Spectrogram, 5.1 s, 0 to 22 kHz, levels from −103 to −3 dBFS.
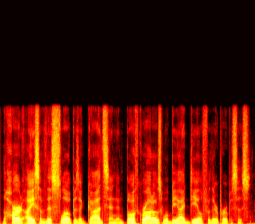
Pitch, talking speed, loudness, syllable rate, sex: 120 Hz, 210 wpm, -17 LUFS, 5.1 syllables/s, male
